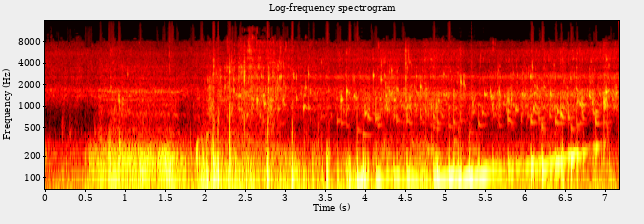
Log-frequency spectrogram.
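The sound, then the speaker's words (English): A diver going underwater, recorded for a dive video: a low, muffled watery rumble with bubbling and churning, swelling after the first seconds and staying dense to the end. “And it's the sound of a diver going underwater.”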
